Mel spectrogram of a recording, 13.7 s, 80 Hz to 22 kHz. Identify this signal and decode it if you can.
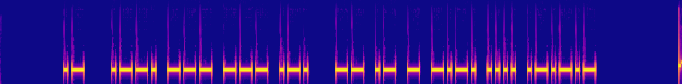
Morse code, heard as a keyed tone, about 15 wpm, 700 Hz. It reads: A POOR MATCH.
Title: Sentences from Top 1600 Words 15wpm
